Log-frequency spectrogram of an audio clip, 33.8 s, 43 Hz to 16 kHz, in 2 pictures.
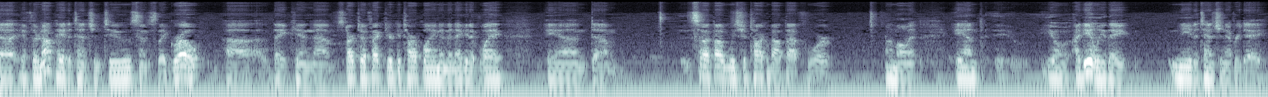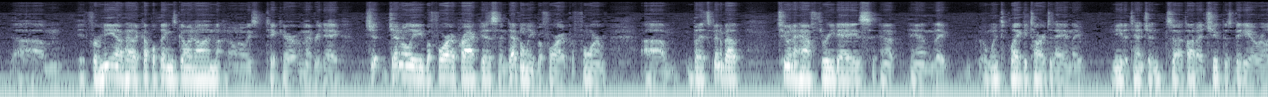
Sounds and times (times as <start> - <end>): Speech: 0.0 - 33.8.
